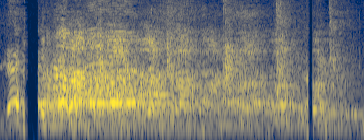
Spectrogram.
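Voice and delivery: airy high giggle; high breathy laugh. Real, not acted. Preacher laughing.

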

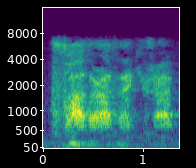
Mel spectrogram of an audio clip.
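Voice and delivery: whispered, breathy and unvoiced; whispered prayer. Little girl praying over a stranger's wrist, whispering. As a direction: pray under your breath.

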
